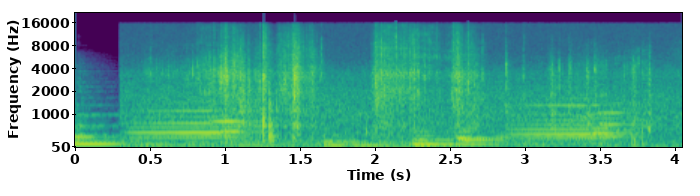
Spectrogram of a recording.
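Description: Background music: a tune of held notes that step from one pitch to the next every half second or so, with a few sharp percussive clicks.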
